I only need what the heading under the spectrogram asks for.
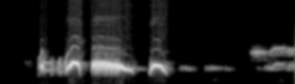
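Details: Spotted dove thúc gù cooing, used to provoke wild doves: one low phrase of quick stuttering notes, a drawn-out sliding coo and a rounded final coo, followed by soft faint chattering from another bird.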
